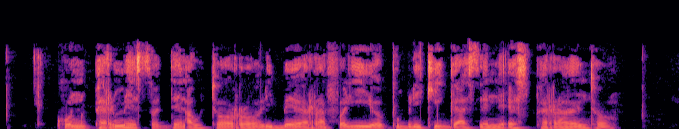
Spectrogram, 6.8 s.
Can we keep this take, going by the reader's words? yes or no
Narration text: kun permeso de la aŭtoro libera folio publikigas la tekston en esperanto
no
